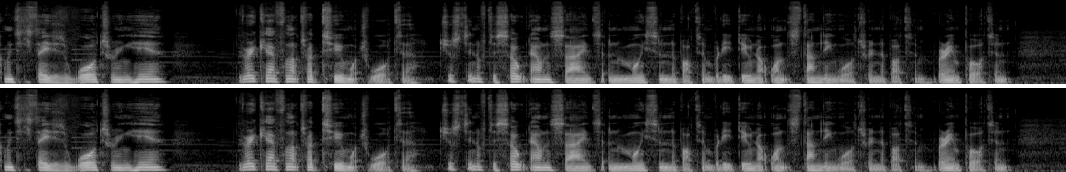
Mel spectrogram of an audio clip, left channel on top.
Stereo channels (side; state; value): both; identical; correlation 1.00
